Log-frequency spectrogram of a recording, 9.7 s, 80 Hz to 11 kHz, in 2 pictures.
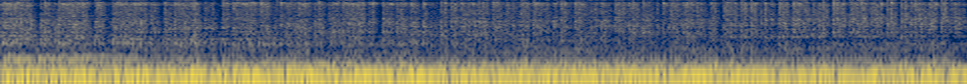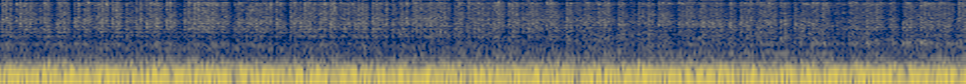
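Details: Fresh V8 build with dual throttle body, intake and wiring just installed, first fire-up: deep even rumble settling into steady idle, no knocks, ticks or misses; healthy normal idle.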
